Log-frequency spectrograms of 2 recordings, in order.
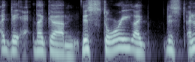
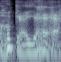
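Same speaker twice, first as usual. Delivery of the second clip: put-on super excited voice. Retelling a movie scene where someone agrees to burn the body: imitating a super excited character. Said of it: "super excited about it".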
